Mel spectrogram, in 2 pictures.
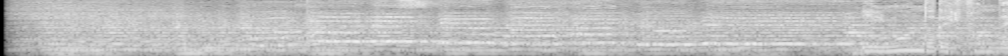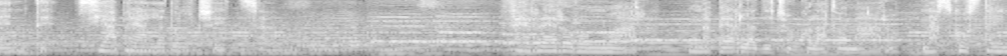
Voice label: commercial; ferrero rond noir 2010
